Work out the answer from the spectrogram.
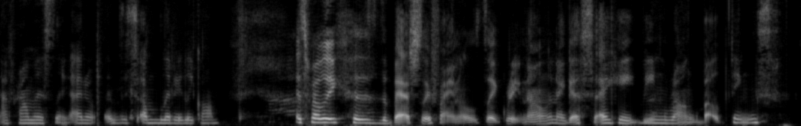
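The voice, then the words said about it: Shaky, anxious voice. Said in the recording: “I feel like my voice is shaking”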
